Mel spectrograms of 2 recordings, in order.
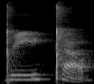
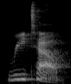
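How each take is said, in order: First: "Retell" in two separate beats, Re, then tell; split into syllables. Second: Said in the usual way. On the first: Shown as a demonstration. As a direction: clap out "Retell" with a gap between syllables. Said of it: "I'll clap it out". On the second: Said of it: "Listen as I say a word".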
